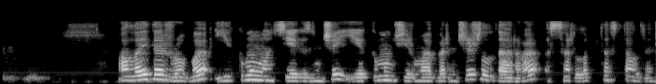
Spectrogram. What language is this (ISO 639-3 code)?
kaz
